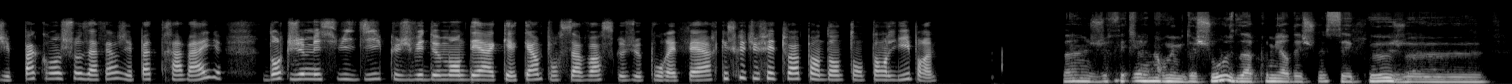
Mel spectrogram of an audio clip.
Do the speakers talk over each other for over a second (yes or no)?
no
